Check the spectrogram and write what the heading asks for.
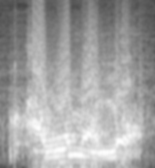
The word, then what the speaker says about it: Awomolo: Pronunciate, please. Respectfully, my lords, my name is Awomolo.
